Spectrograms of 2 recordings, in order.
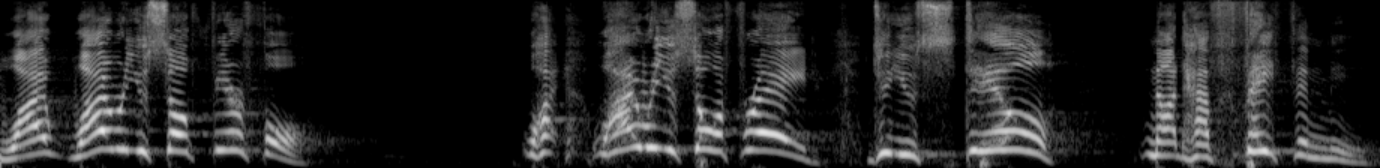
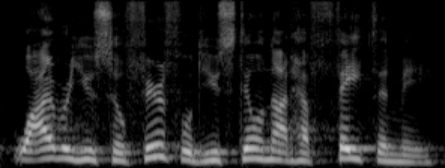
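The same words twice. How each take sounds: First: Stern rebuke. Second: Gentle question. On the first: Jesus rebuking the disciples. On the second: Jesus's question retold softly. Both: Acted.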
